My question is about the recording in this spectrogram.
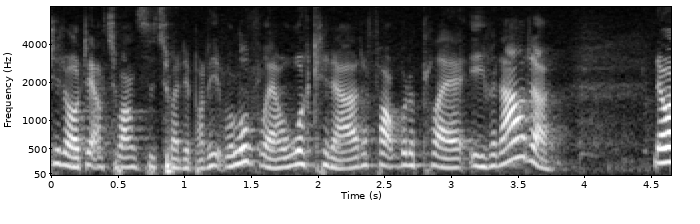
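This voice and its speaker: A middle-aged woman from North West England, performing a bawdy, self-mocking stand-up comedy set at a live gig. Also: medium pitch.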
